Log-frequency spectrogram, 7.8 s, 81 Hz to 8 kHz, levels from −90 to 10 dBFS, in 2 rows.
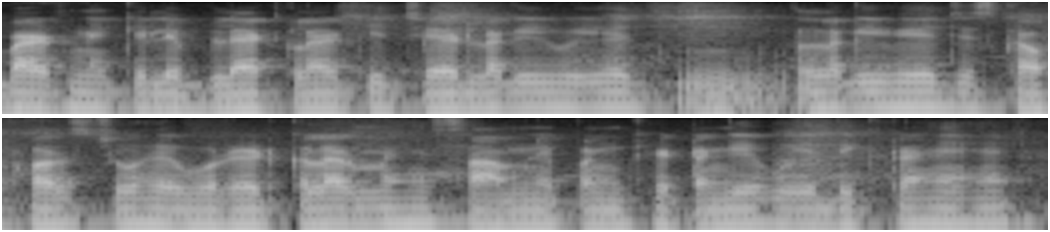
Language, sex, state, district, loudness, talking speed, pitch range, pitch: Hindi, male, Uttar Pradesh, Lucknow, -20 LUFS, 230 wpm, 95-100 Hz, 95 Hz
